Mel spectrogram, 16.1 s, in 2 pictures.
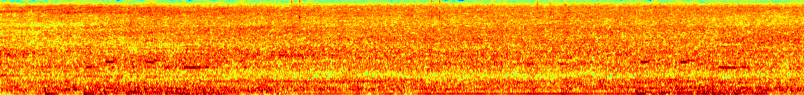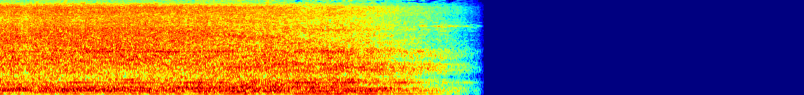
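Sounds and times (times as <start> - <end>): train wheels rumbling on rails: 0.0 - 12.1.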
